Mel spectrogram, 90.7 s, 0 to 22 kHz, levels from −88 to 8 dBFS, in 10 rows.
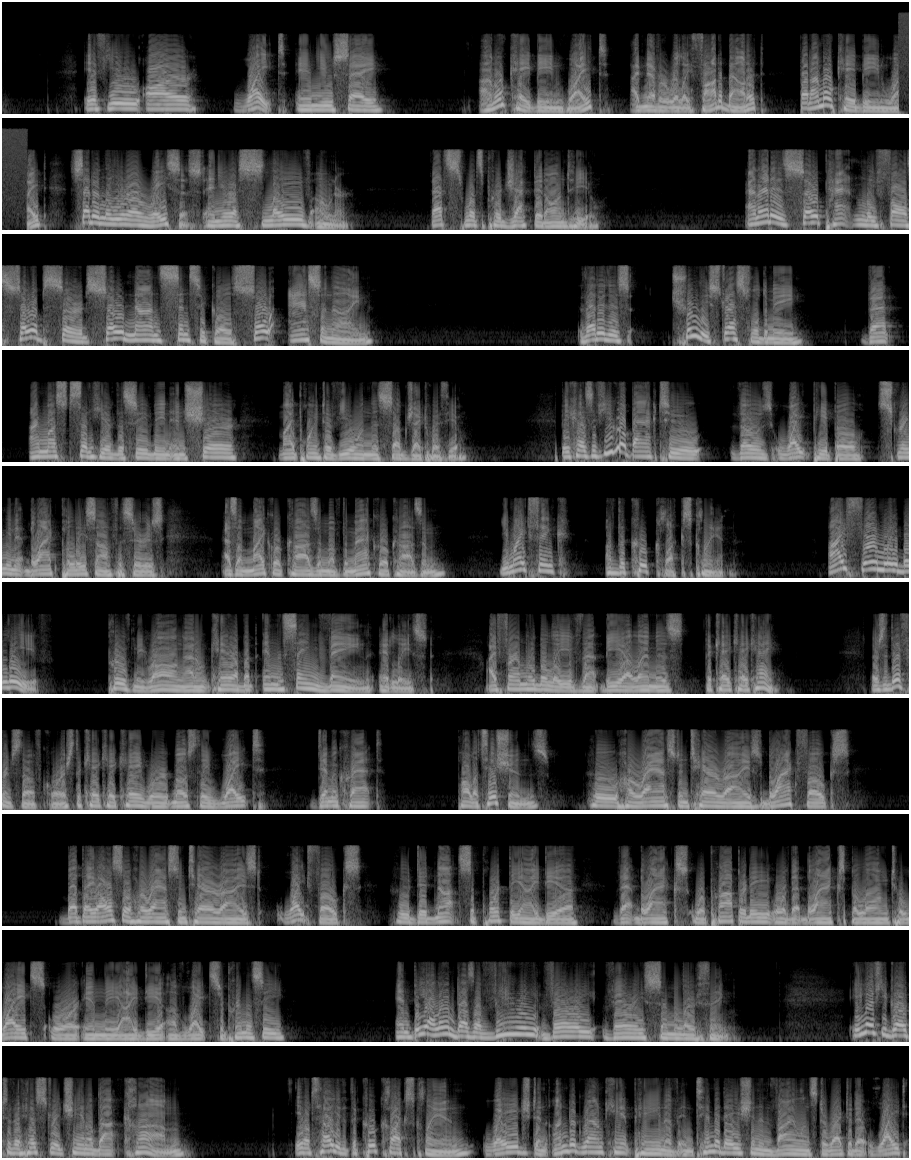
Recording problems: distortion; heavy; 7 dB below the speech
high frequencies cut off; noticeable; nothing above 8 kHz
audio cutting out; filled with static; at 9 s

